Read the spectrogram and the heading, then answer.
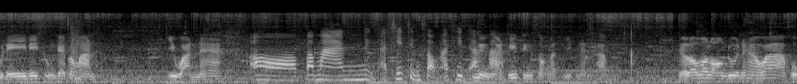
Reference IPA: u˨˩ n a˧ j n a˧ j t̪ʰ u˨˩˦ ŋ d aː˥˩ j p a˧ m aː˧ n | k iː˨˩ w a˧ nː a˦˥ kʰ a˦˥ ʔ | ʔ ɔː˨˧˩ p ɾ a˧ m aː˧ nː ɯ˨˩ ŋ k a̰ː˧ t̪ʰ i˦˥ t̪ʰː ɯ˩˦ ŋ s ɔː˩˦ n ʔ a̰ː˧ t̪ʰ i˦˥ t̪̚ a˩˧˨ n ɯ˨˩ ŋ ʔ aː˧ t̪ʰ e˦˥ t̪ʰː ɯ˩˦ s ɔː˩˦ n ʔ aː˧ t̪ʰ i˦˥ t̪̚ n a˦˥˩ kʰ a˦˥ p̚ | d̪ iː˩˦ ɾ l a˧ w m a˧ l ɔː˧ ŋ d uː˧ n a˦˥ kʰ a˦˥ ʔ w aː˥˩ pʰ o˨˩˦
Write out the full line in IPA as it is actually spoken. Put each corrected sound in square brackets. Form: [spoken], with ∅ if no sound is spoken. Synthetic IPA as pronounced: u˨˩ n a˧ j n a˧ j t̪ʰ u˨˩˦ ŋ d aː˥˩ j p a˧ m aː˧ n | k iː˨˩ w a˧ nː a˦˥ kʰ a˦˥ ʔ | ʔ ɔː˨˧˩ p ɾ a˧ m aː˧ nː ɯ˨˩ ŋ [ʔ] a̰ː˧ t̪ʰ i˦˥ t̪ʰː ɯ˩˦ ŋ s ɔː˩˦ [ŋ] ʔ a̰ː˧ t̪ʰ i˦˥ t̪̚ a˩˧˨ n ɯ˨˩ ŋ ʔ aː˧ t̪ʰ [i˦˥] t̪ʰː ɯ˩˦ s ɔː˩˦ [ŋ] ʔ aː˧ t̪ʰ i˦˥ t̪̚ n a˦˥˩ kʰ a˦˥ p̚ | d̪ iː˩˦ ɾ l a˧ w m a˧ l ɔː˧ ŋ d uː˧ n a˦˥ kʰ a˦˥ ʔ w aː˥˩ pʰ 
